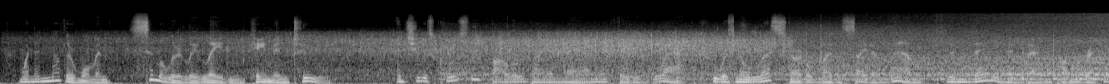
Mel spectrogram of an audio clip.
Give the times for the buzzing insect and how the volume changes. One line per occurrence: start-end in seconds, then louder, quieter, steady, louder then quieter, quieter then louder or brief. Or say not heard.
4.3-11.0 louder.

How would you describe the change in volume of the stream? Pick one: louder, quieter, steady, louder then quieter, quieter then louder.
louder then quieter.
